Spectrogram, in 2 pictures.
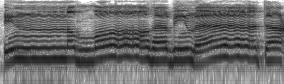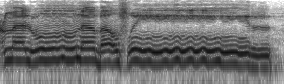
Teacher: نون مشدد پر غنہ کریں گے، اللہ کا نام زبر کی وجہ سے پر پڑھا جائے گا۔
